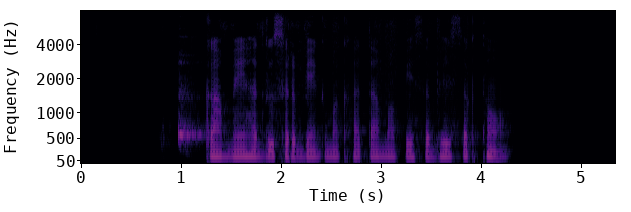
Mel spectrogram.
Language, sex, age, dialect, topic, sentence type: Chhattisgarhi, male, 51-55, Eastern, banking, statement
